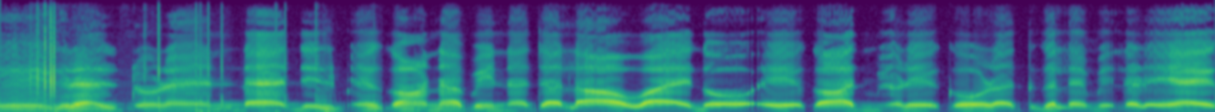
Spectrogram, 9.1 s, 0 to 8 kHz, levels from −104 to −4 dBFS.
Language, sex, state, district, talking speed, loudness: Hindi, female, Delhi, New Delhi, 125 wpm, -23 LUFS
